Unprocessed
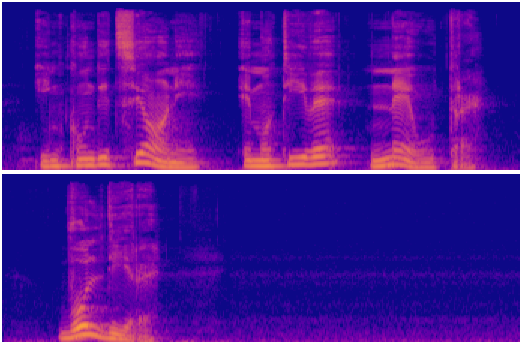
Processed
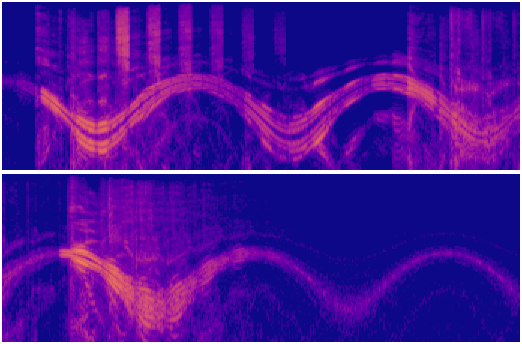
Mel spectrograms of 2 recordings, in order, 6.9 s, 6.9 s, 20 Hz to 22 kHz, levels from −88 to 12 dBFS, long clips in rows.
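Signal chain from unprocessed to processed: 0.84–2.71 s: cascade formant filter e; feedback delay 209 ms, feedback 49%, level -9.5 dB; ring modulator with a swept carrier 2 kHz, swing 60%, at 0.78 Hz

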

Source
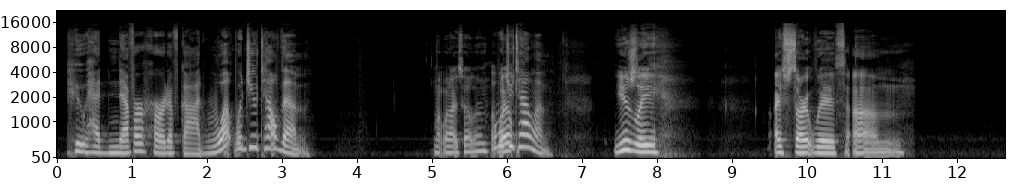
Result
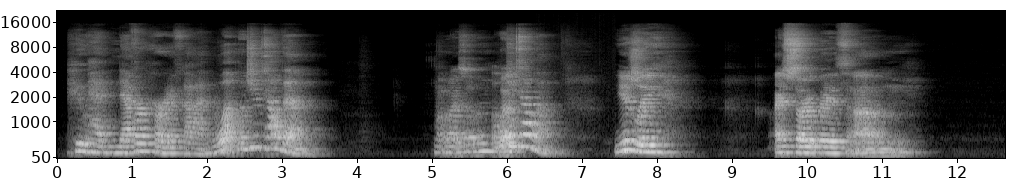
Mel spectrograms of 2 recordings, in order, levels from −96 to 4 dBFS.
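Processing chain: Schroeder reverb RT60 0.64 s, combs from 26 ms, DRR -6 dB; 6.35–7.46 s: crackle 480 per s -54 dBFS

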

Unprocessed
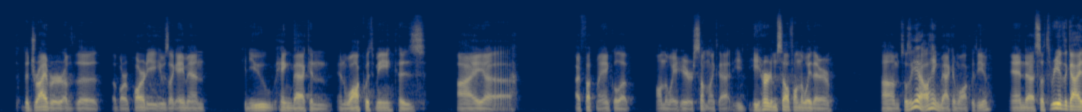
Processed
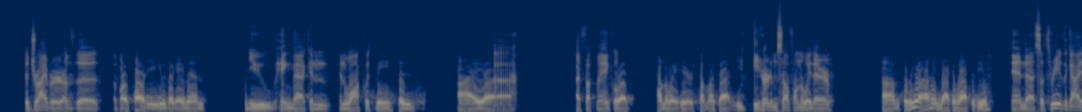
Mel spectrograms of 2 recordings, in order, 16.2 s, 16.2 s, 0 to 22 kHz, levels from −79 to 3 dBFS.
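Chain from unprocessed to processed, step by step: expander -37 dBFS; bass shelf 80 Hz -10.5 dB; compression 10:1, threshold -28 dBFS, peak gain reduction 18 dB; LFO low-pass square 0.27 Hz 540–6600 Hz; valve stage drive 22 dB, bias 0.35

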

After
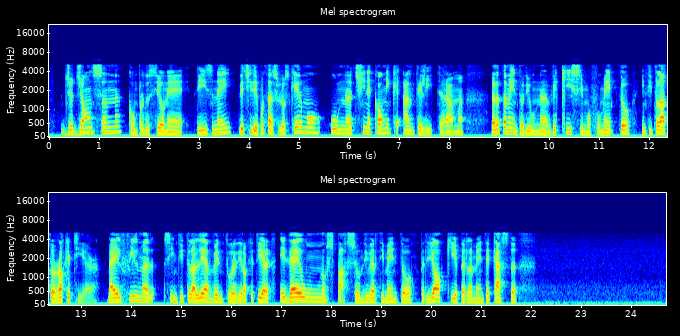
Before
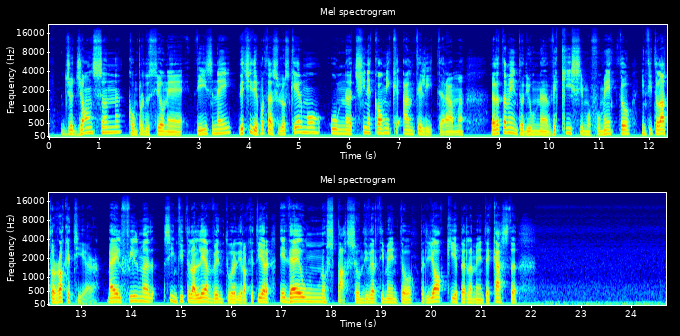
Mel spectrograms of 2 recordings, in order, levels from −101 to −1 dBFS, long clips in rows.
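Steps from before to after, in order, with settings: MP3 40 kbps 11.025 kHz

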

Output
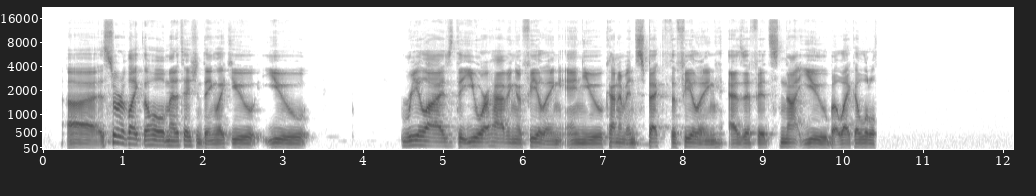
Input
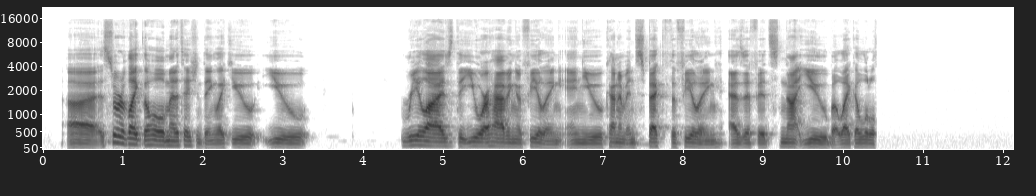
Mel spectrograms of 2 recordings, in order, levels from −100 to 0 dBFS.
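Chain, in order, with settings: compression 5:1, threshold -32 dBFS, peak gain reduction 13.5 dB

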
